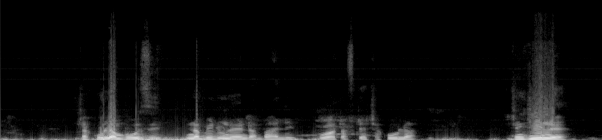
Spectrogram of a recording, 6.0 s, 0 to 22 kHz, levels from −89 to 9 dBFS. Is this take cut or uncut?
uncut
